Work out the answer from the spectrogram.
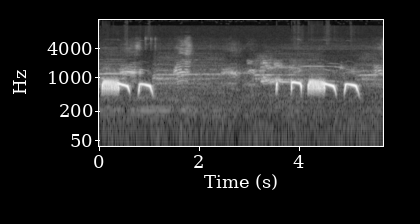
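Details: Spotted dove decoy giving provoking calls meant to draw rivals, 'giọng thổ' style. A loud long croo and a falling coo, a quiet gap with faint bird chirps, then a fuller phrase of short notes, a drawn-out croo and a falling coo.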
